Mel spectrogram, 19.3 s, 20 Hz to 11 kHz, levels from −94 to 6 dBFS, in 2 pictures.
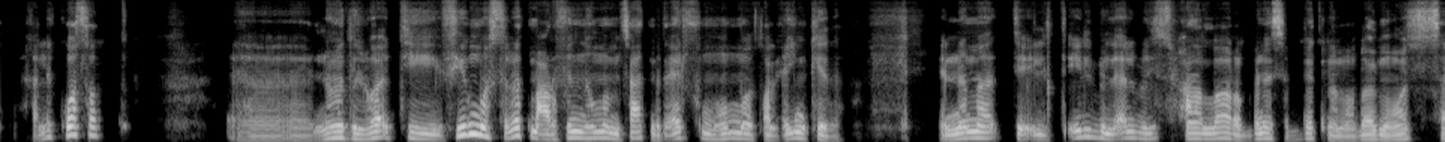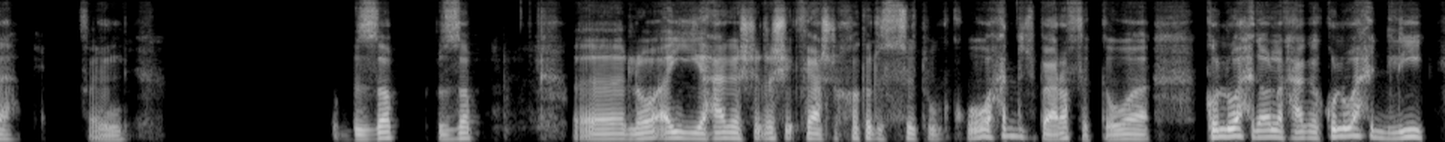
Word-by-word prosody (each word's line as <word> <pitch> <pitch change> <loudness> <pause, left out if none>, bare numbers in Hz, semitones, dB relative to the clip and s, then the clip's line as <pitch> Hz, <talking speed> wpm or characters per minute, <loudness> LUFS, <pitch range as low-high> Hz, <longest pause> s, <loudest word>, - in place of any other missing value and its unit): خليك - - -10
وَسَط. 190 -2 +3 0.8
آآ 85 +1 -11
إنما 125 +10 +1
دلوقتي 125 -2 -1
في 185 - +2
ممثلات 185 -4 +3
معروفين 110 +6 +2
إن 130 - 0
هُم 135 +1 0
من 115 - -1
ساعة 135 +2 0
ما - - -4
اتعرفوا 125 -3 -4
وهُم 115 +2 -1
طالعين - - -2
كده، - - -3 0.7
إنما 130 +5 +3
ت - - -20
تتقلب 140 - -4
القلبة 130 +3 -1
دي، 120 - -4
سبحان 120 -1 -2
الله! 120 +2 +1
ربنا 115 +6 -1
يثبتنا، 100 -3 -2
الموضوع 85 +5 -2
ما 105 -1 0
هواش 105 +4 -1
سهل، - - 0 0.4
فاهمني؟ 95 - -7 1.4
بالضبط، 110 +8 +1 0.2
بالضبط. 125 +5 -1 0.6
آآ 115 +1 +1
اللي 115 +1 0
هو 130 - +4
أي 125 -3 +4
حاجة 125 0 +3
ش - - 0
راشق 125 -1 +3
فيها - - +3
عشان - - 0
خاطر - - -2
الصيت - - -2
والقو - - -7
هو - - +3
ما - - +4
حدش 160 -6 -5
بيعرفِك، 125 - +2
هو 105 0 +2 0.4
كل 160 +2 +5
واحد 175 -4 +5
أقول 150 +1 +4
لك 145 - 0
حاجة، 135 -1 0
كل 165 +6 +2
واحد 150 -7 +1
ليه 150 +4 +2
125 Hz, 180 wpm, -24 LUFS, 110-140 Hz, 1.4 s, كل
